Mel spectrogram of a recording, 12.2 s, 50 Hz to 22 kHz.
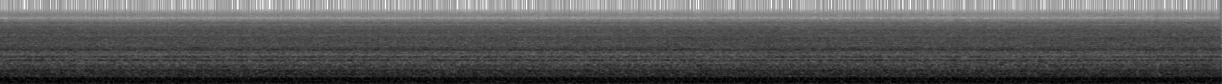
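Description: Peterbilt 389 semi-truck's diesel engine idling, heard from inside the cab as a steady, even hum.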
